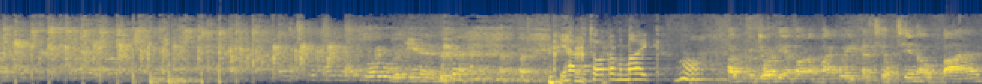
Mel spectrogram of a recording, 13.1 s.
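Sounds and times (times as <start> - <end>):
audience clapping loudly: 0.0 - 5.3
laughter: 5.5 - 8.2
speech: 7.5 - 13.0.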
